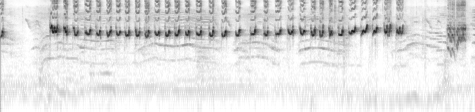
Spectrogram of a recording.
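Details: Greater green leafbird from Indonesia in full, energetic song meant to rile rival birds: a long, even series of rapid, clipped whistled notes repeated about four per second for seven seconds, ending in a harsher burst.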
